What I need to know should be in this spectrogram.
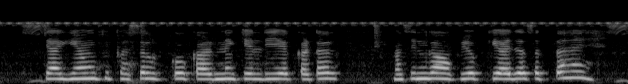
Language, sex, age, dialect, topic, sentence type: Hindi, female, 18-24, Awadhi Bundeli, agriculture, question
